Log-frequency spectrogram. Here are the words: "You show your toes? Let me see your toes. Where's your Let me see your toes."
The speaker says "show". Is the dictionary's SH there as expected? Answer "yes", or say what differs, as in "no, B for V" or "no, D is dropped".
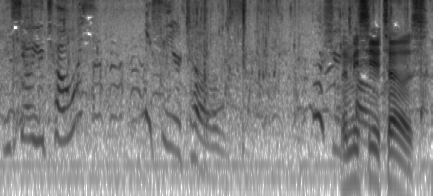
no, S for SH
